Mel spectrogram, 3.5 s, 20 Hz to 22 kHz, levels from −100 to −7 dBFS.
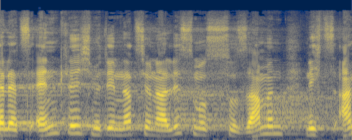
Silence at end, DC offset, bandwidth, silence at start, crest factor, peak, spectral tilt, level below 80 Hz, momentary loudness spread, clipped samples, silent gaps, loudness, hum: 0 s; under 0.1%; 16.5 kHz; 0 s; 16 dB; 0 dBFS; -0.5 dB/octave; -68 dBFS; 7 LU; under 0.1%; none; -16 LUFS; none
